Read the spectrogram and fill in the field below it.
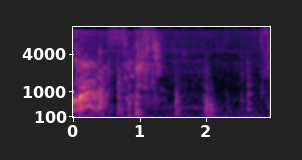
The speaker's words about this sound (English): Fill it. Is it going round and round?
